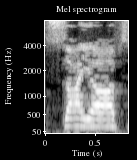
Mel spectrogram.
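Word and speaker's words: Psi-Ops: you can download it so it's called scops it's spelled PSI Ops and the mind Gates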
